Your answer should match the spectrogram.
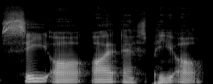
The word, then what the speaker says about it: CRISPR: amazing gene editing phenomenon that is crispr that's c-r-i-s-p-r pronounced crispr and it stands for clusters of regularly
